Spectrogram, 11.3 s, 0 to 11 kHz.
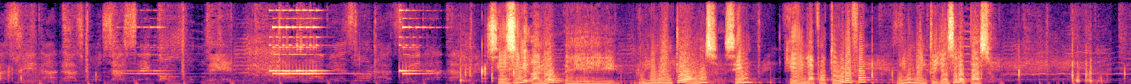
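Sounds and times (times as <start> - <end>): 
busy sound: 0.0 - 10.6
telephone ringing with an electronic ringtone: 1.1 - 5.7
speech: 5.0 - 10.1.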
